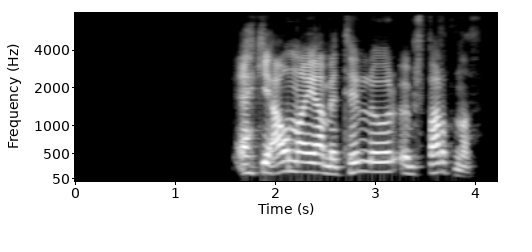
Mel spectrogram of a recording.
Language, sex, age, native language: Icelandic, male, 50-59, Icelandic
